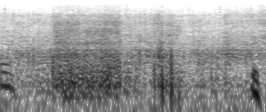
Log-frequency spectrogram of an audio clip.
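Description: Riding noise of an e-bike on an icy, snow-covered road: a steady rush of tyre and wind noise, with a few crackles about a second in.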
